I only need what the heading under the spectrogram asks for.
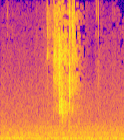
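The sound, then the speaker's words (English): A single crunchy bite into a taco that is not fresh: one short burst of crisp crackling noise that stands out clearly against a quiet, steady background. “Let's taste the taco.”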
